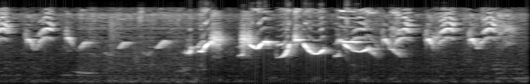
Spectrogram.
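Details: Huyt co bird song used as a lure to make other birds sing: quick chirps and short whistles at first, then a dense loud burst of looping, overlapping whistled notes in the middle, easing off afterward.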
